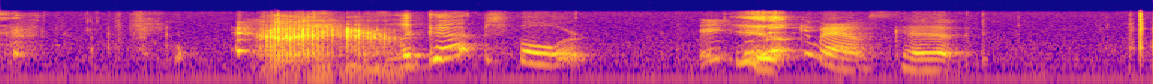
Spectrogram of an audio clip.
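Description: Several loud, drawn-out throaty burps with voiced, vowel-like sounds in a quiet room; ordinary belching.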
